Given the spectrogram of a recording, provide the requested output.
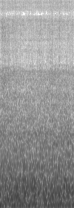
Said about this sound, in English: Oh, we got a little bit of traffic up here on the road for the car cast, but whatever.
